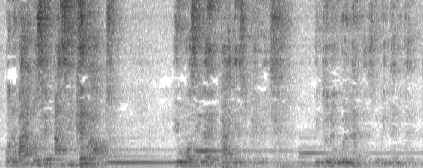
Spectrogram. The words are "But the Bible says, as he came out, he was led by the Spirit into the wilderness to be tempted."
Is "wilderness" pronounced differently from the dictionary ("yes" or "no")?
no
